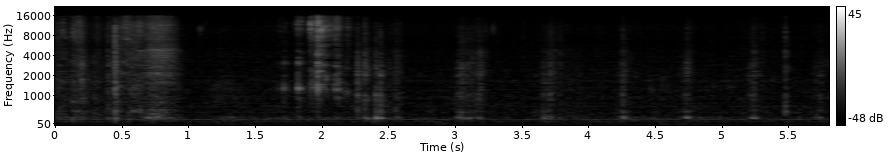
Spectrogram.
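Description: Someone biting and chewing crunchy chili-coated green peas: a short rustle at the start, a crisp bite about two seconds in, then small crunches about twice a second.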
